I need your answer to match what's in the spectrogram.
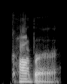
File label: "cobber", American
